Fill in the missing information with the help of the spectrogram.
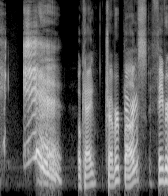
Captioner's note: groans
